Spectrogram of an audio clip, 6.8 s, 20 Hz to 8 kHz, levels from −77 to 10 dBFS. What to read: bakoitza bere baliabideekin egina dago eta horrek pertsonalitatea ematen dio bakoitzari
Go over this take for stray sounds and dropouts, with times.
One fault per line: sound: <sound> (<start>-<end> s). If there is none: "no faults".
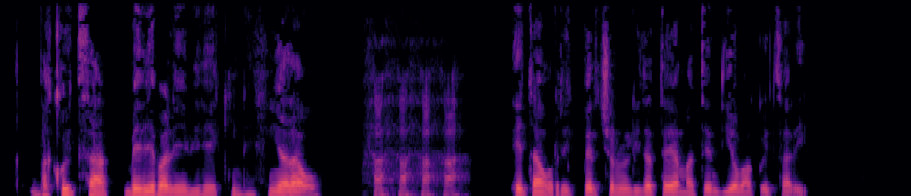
sound: laugh (2.7-3.6 s)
